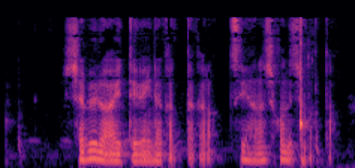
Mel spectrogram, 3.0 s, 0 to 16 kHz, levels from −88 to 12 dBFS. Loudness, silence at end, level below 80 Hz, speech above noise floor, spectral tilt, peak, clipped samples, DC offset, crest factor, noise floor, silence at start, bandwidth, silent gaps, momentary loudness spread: -26 LUFS; 0.2 s; -54 dBFS; 31 dB; -4.5 dB/octave; -4 dBFS; under 0.1%; under 0.1%; 24 dB; -58 dBFS; 0.55 s; 11.5 kHz; none; 10 LU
